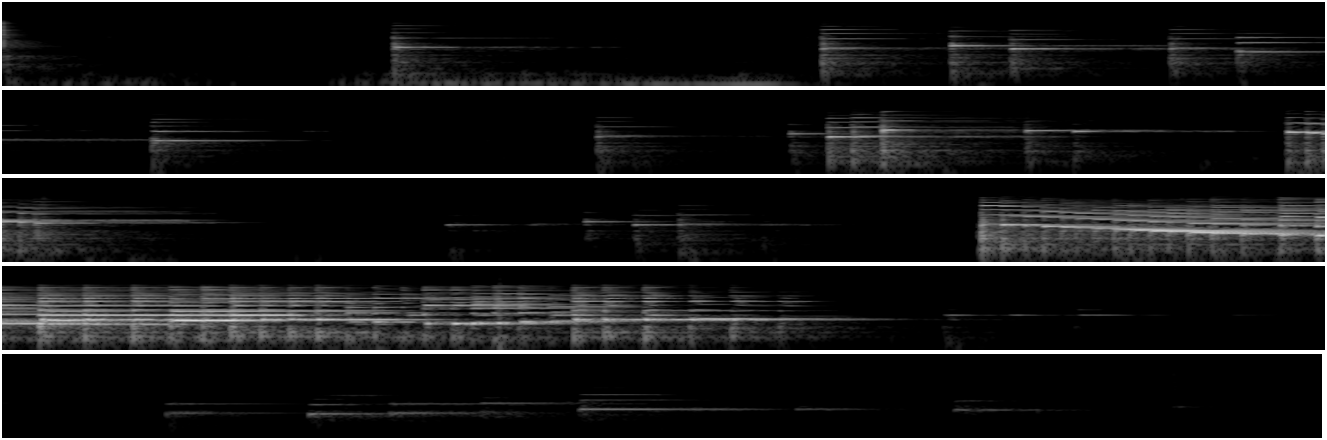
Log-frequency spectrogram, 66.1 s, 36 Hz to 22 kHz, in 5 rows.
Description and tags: who plays on the piano?
Scary piano-sound. I've recorded this sound on my digital paino "Roland F-120" whit a studio-mic. Enjoy!
F-120, creepy, ghost, horror, music, piano, play, plays, roland, scary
